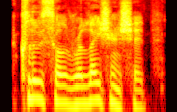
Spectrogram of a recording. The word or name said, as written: occlusal relationship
